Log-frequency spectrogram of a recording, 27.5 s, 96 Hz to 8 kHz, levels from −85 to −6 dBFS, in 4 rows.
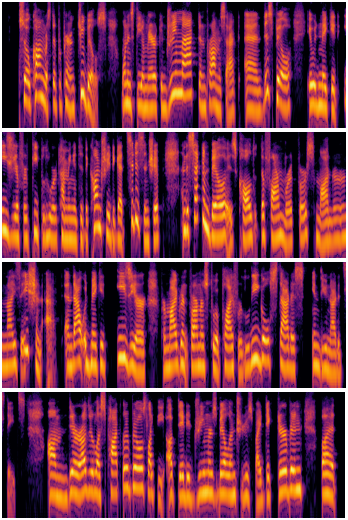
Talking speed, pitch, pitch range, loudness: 175 wpm, 210 Hz, 195-235 Hz, -20 LUFS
